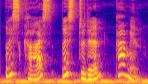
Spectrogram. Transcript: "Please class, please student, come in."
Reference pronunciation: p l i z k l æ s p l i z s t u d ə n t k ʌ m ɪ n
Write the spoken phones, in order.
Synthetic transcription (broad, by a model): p l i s k ɑ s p l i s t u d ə n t k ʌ m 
